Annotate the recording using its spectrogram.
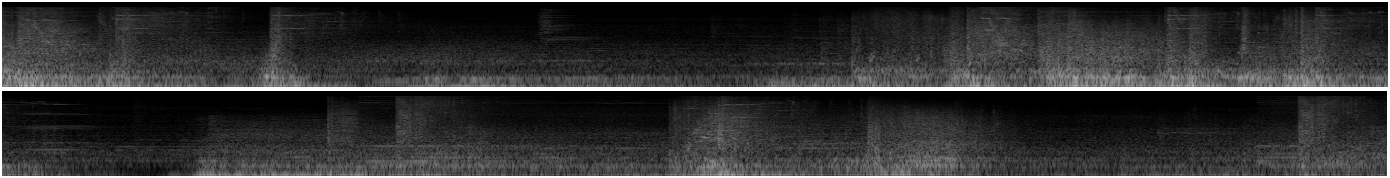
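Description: Game spell effects whoosh and zap in short bursts.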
